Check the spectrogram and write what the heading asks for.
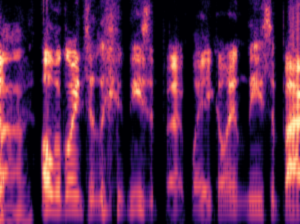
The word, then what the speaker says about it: Liseberg: Just make sure you pronounce Lisa Barry right to the people in Sweden. They don't like Lisa Barry. Why are you here? Barry. Oh, we're going to Liseberg.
